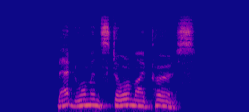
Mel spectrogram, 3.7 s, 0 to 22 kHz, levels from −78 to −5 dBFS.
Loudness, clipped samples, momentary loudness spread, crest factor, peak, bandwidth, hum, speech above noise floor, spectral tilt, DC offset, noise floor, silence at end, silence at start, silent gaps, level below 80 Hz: -41 LUFS; under 0.1%; 10 LU; 22 dB; -22 dBFS; 14.5 kHz; 60 Hz at -65 dBFS; 41 dB; -3.5 dB/octave; under 0.1%; -83 dBFS; 0.8 s; 0.85 s; none; -78 dBFS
